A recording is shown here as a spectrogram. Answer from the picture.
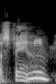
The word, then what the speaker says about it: Staunton: Yeah, Stanton. Yeah, whatever. It's not pronounced like it's written.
